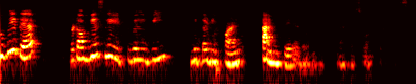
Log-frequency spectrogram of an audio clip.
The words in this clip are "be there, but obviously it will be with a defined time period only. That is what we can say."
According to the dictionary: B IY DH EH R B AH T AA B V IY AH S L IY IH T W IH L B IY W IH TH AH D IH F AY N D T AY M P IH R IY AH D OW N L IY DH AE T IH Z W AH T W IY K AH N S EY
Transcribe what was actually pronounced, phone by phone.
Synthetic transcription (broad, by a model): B IY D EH R B AH T AA B V IY AH S L IY IH T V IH L B IY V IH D AH D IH F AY N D T AY M P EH R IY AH D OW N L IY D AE T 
